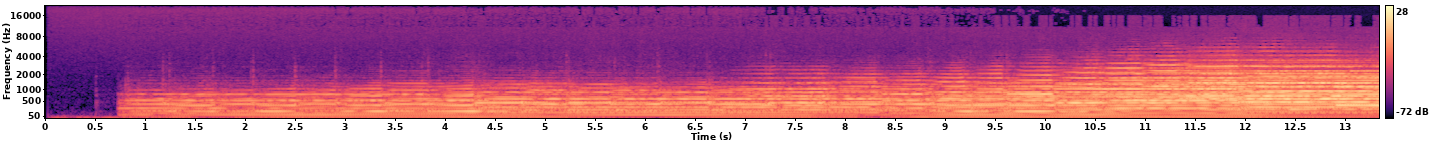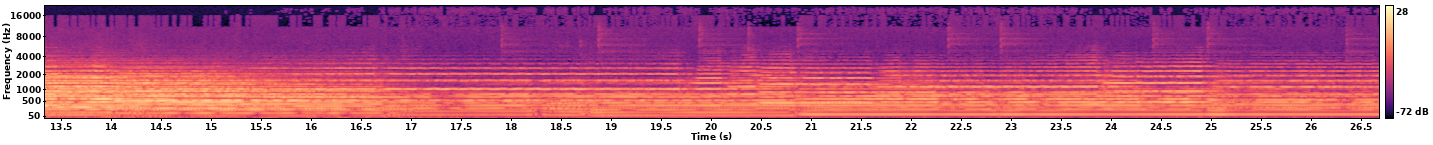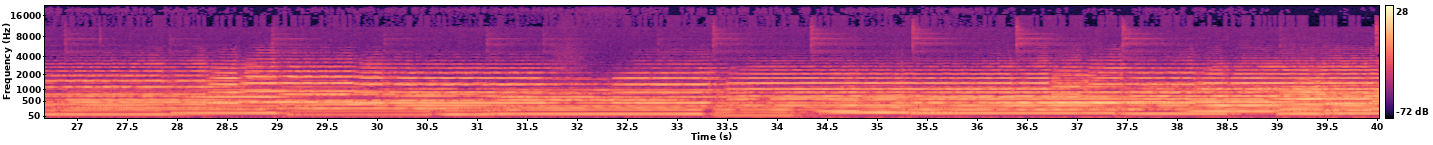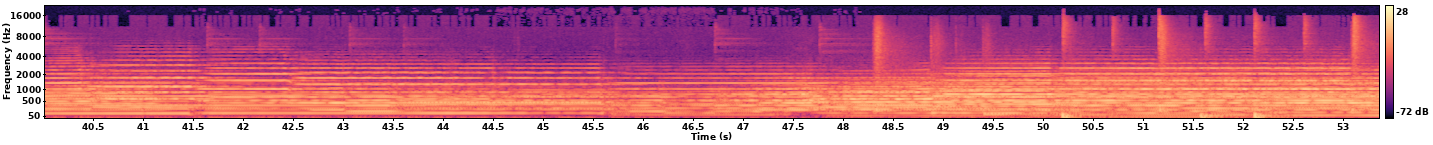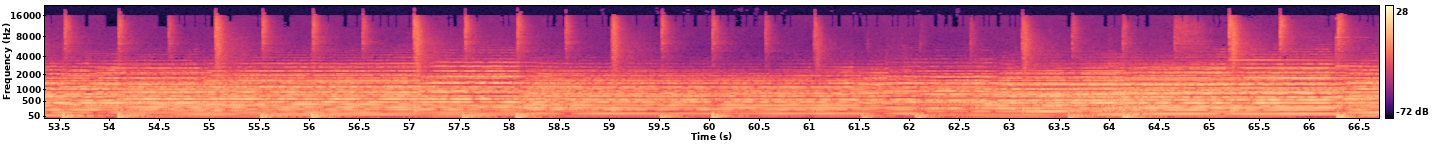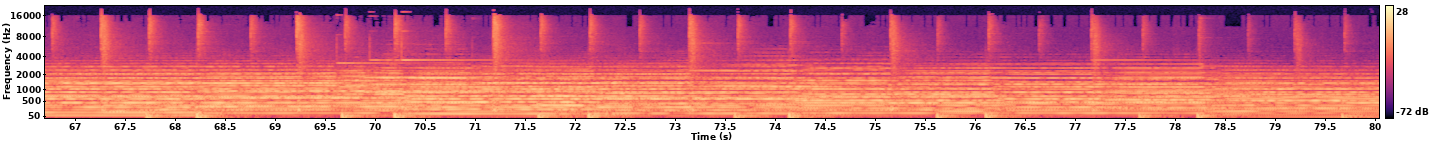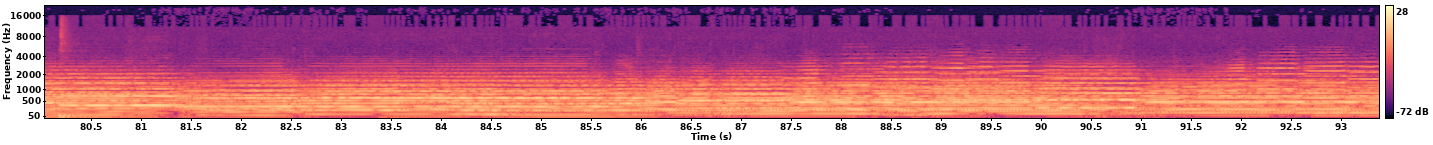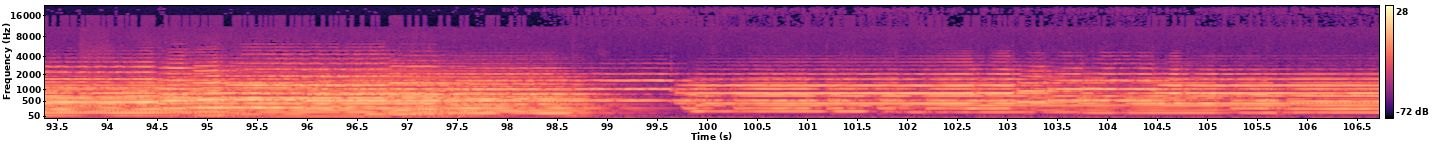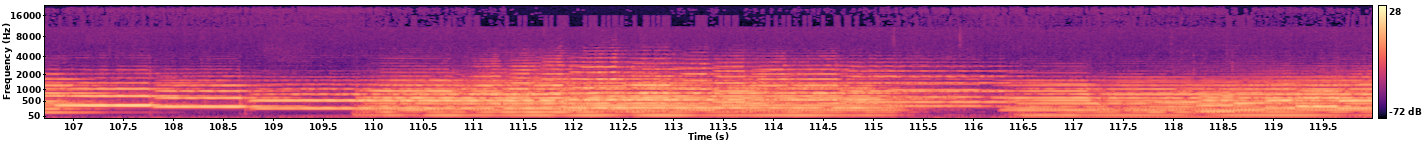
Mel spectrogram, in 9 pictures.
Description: Such Love played by Bellshill Salvation Army Band:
